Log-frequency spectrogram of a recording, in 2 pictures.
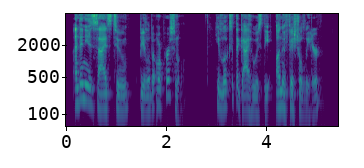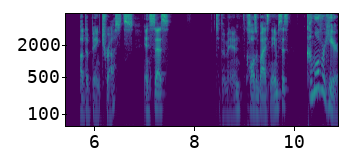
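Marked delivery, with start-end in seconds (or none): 10.3-10.9 put-on, fake pleasant friendly tone, higher. Retelling someone at a boardroom table calling a man over: imitating a fake pleasant voice. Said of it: "in a pleasant voice".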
